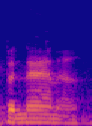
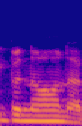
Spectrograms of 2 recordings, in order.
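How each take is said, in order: First: It is said in an American accent. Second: It is said in a British accent. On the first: "the American pronunciation of banana ... but you say banana" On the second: "we say banana"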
